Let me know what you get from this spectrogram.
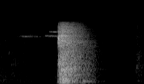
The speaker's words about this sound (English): Shut the door all the way when you got it. All the way. Pull it hard.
